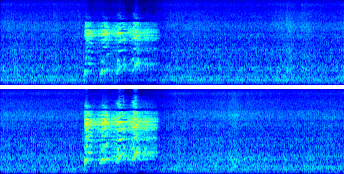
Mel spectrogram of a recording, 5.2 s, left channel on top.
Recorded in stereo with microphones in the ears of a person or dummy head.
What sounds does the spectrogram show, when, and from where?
1.3 s laughter: 60° right (ahead or behind), 0.8 m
